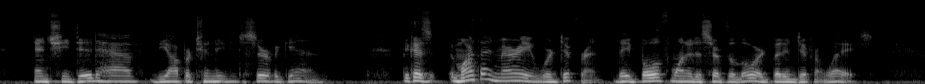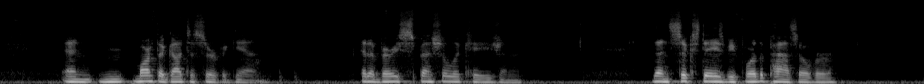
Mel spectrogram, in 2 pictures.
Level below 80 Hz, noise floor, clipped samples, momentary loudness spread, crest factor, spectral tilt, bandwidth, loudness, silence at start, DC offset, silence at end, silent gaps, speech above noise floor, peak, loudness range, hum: -56 dBFS; -55 dBFS; under 0.1%; 13 LU; 18 dB; -7.5 dB/octave; 10.5 kHz; -30 LUFS; 0.35 s; under 0.1%; 0.8 s; none; 27 dB; -12 dBFS; 5 LU; none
